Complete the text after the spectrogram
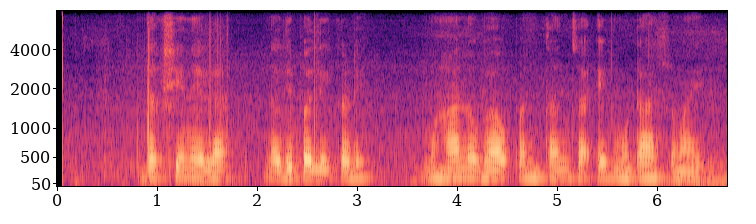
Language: Marathi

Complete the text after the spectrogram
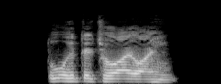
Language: Sindhi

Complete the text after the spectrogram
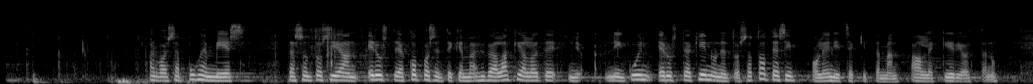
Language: Finnish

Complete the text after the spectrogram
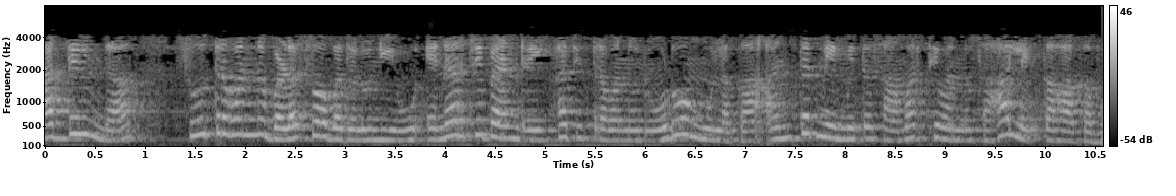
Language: Kannada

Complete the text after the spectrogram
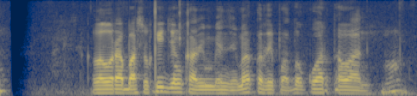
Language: Sundanese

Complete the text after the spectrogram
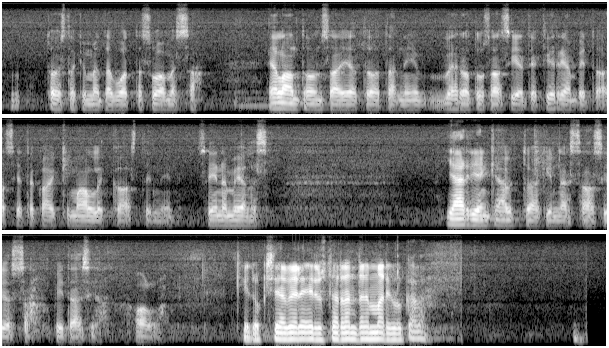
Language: Finnish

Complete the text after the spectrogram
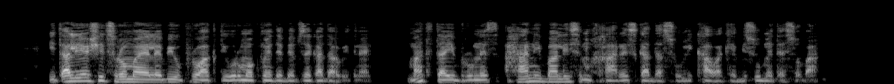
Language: Georgian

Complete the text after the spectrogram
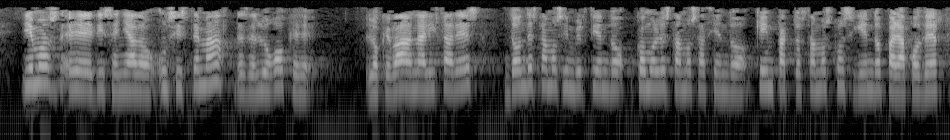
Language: Spanish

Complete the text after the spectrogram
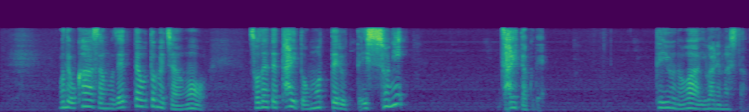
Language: Japanese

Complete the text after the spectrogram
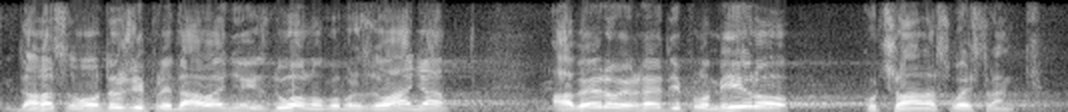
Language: Serbian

